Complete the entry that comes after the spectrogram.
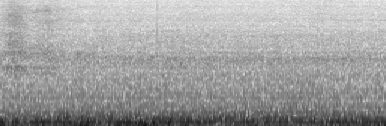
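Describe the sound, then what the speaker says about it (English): A Ford Ranger engine runs while driving, after its clutch fan has been removed, giving a steady low rumble and road drone from inside the cab with no speech. "Hear how the engine sounds when it was unloaded?"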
